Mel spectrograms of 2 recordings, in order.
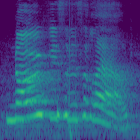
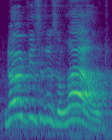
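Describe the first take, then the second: First: Tearful, still firm rule; sniffling. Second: Loud, firm refusal from a big bear; bear shouting a rule. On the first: Bear tearfully repeats the rule to the mouse. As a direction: say it through sniffles. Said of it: "he sniffled". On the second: Bear shouts the rule at the mouse, loud and stern. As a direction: bark the rule out at the door. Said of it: "Bear said, pointing to the sign". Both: Acted.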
